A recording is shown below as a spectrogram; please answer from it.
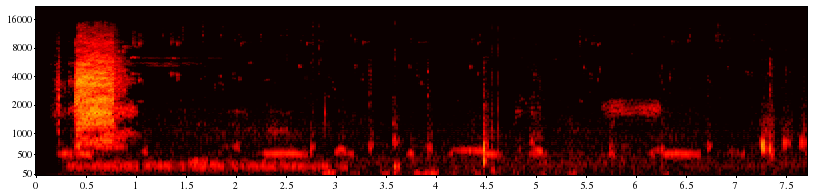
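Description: Young mynas begging: one loud harsh screech, then low buzzy rasping and scattered short squeaks and whistled notes, fairly quiet overall.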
